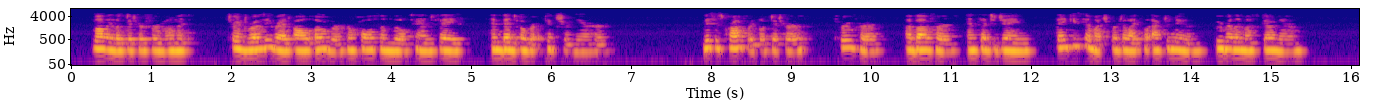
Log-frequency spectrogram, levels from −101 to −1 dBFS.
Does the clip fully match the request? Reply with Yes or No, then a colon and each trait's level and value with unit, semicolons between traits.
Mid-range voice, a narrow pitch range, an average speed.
Yes: medium, 175 Hz; narrow, 2.3 semitones; average, 190 wpm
